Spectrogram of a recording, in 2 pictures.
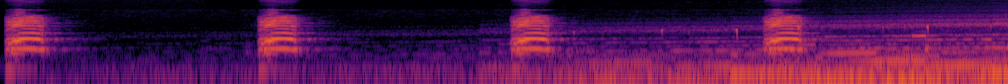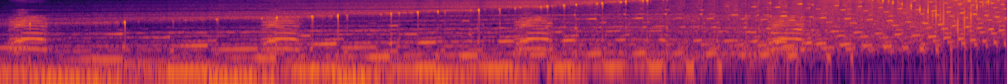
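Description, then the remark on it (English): Goose-like honks ring out in a steady rhythm, about one every second or so, then pile into a thick, continuous, louder blare of overlapping honking that climbs in pitch toward the end. “We honking, baby.”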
